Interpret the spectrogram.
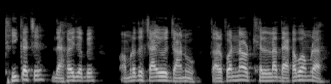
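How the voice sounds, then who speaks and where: A woman's voice: lowish voice, racing, natural voice. Woman as a sly, rattling cartoon lackey. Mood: scheming, gossipy. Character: sly male cartoon schemer and bribe-seeking jail constable. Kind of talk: amateur cartoon comedy dubbing.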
